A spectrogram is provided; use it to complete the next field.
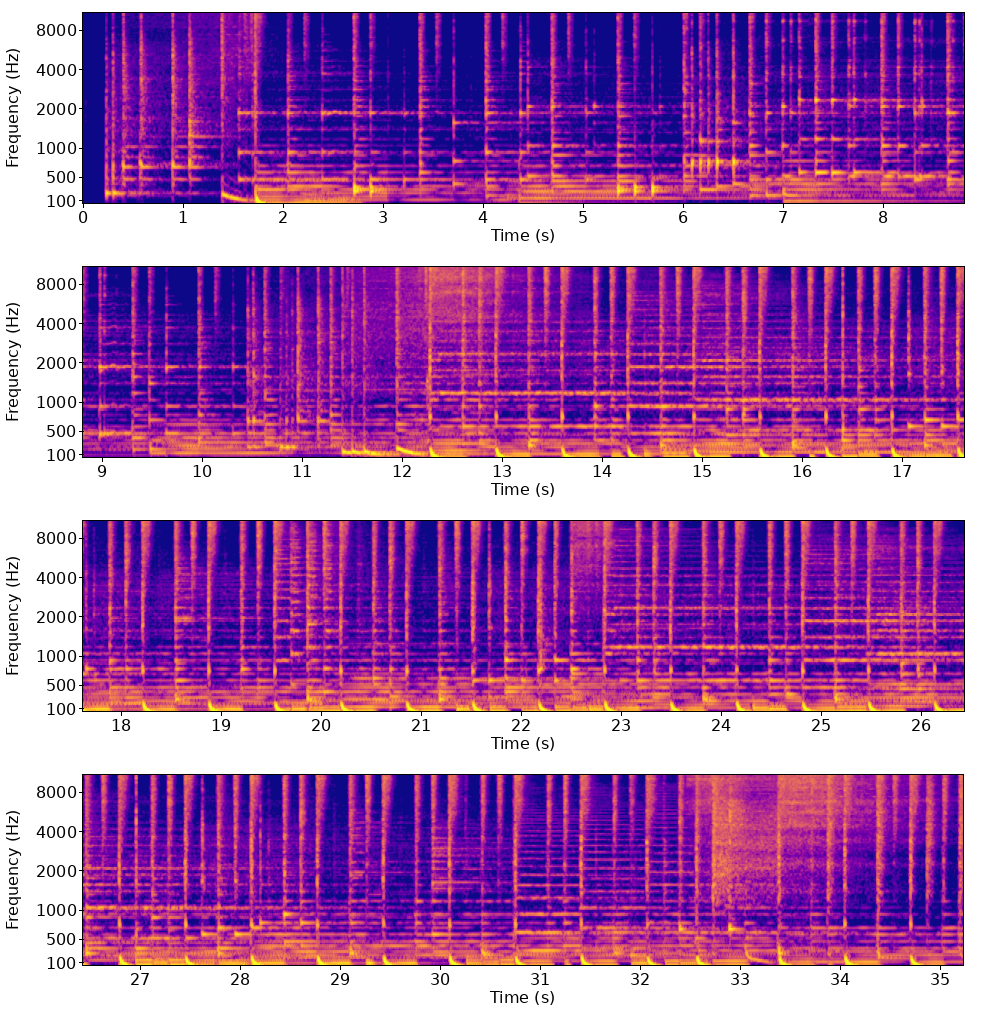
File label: saxophone B-dur, Laid Back reggae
